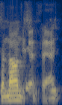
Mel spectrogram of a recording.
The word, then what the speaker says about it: Anansi: When you guys say Anansi, it sounds like you're literally saying a Nazi.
